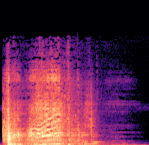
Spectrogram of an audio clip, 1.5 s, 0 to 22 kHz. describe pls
Lawn Mower Electric False Start 02
The mower false[cold] starts (meaning it does not start).
cold, electric, engine, false, gasoline, industrial, landscaping, lawm, machine, mower, power, stall, start, tool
